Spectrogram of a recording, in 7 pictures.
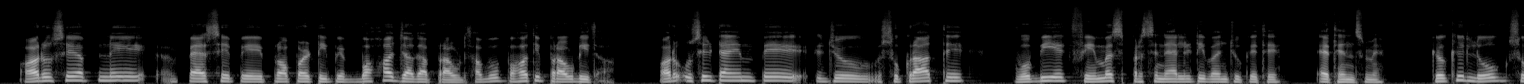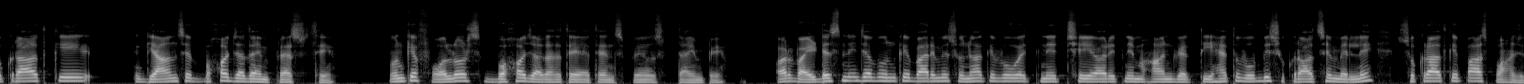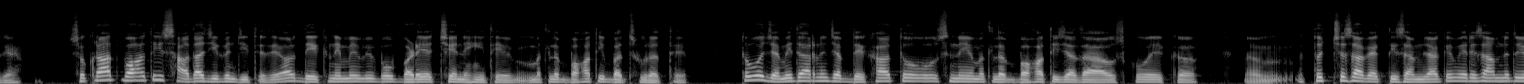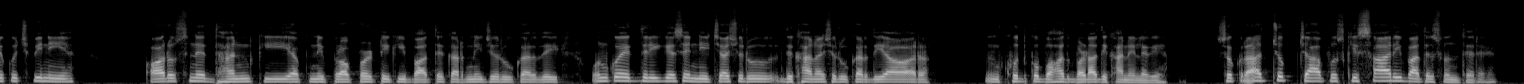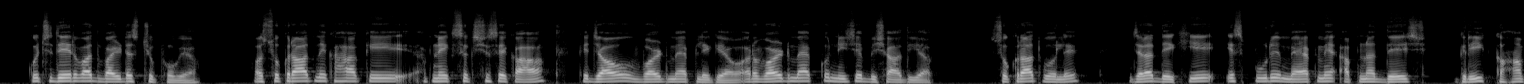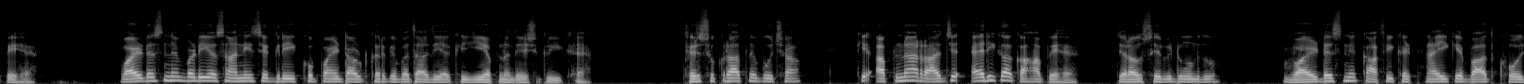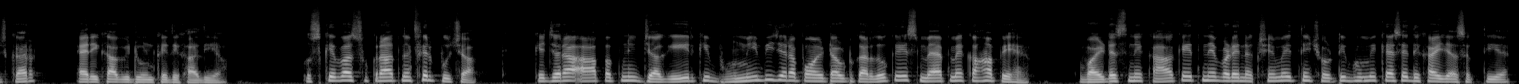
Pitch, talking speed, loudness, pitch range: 135 Hz, 170 wpm, -25 LUFS, 120-150 Hz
